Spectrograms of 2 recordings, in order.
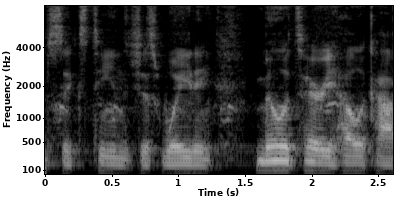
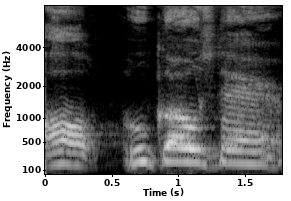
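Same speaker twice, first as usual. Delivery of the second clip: shrill, booming, very high, drawn-out yell; 12 semitones higher, 10 dB louder than usual. Retelling what a cop watching the doors shouted: imitating a cop yelling. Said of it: "he starts yelling".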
